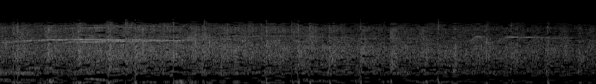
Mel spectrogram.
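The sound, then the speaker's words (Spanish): Sustained audience applause for Iván and Mili Morales, a dense crackle of many hands clapping at once, fairly loud and steady for the whole stretch with no voices over it. “Cuando mi esposo y yo empezamos esto, Iván y Mili Morales, para quien pide un aplauso, nos permitieron que entramos a su vida.”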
